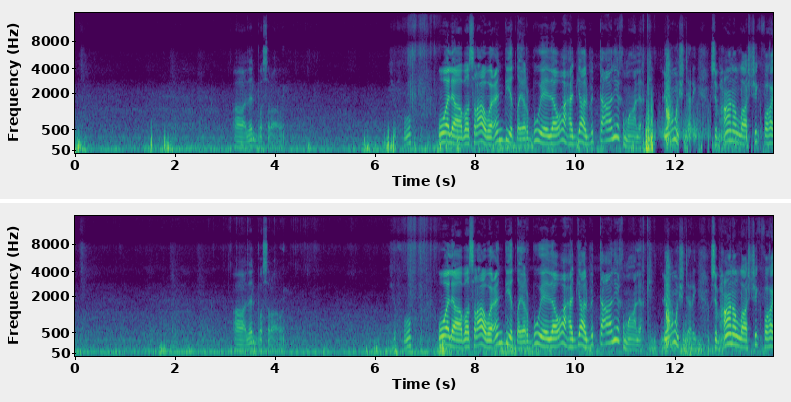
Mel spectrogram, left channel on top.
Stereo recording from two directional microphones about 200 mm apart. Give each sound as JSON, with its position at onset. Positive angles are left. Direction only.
{"t": 3.2, "sound": "speech", "side_deg": 0}
{"t": 7.2, "sound": "speech", "side_deg": 10}
{"t": 12.7, "sound": "speech", "side_deg": -25}
{"t": 13.3, "sound": "speech", "side_deg": -10}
